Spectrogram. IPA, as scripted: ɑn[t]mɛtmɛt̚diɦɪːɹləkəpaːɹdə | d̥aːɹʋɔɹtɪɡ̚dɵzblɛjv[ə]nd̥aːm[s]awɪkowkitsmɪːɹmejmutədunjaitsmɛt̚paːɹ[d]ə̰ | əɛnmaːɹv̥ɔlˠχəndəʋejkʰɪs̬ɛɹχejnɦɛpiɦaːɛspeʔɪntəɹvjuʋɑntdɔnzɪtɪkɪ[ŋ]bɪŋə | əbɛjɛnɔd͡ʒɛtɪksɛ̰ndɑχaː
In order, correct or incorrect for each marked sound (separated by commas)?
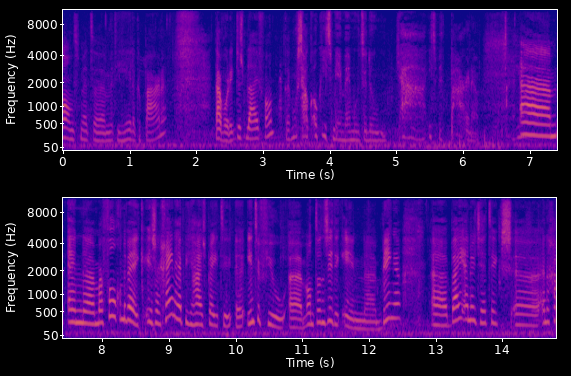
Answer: correct, incorrect, correct, correct, incorrect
